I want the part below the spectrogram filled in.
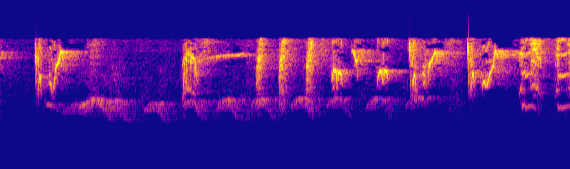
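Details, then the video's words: Oriental magpie-robin song made of loud, abrupt whistled notes and brief phrases, each opening sharply, with softer lower warbled notes beneath and a crisp series of repeated syllables in the middle. "Suara burung kacer"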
